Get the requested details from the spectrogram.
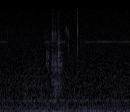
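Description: Tiny china pieces clink softly together.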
